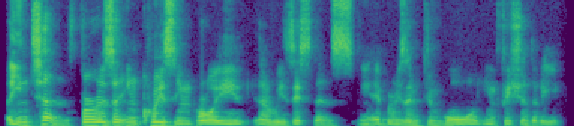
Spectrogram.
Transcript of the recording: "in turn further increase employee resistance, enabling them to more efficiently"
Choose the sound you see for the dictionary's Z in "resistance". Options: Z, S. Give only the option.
Z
